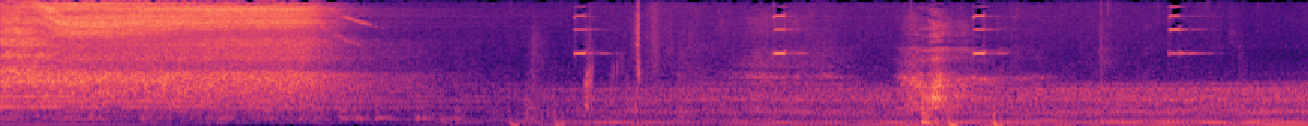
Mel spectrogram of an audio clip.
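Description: A long steady exhalation blown through the mouthpiece of a Bedfont Micro+ Smokerlyzer carbon monoxide breath monitor: a breathy rush for about two seconds. It then fades to a low hum with a few faint short beeps.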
